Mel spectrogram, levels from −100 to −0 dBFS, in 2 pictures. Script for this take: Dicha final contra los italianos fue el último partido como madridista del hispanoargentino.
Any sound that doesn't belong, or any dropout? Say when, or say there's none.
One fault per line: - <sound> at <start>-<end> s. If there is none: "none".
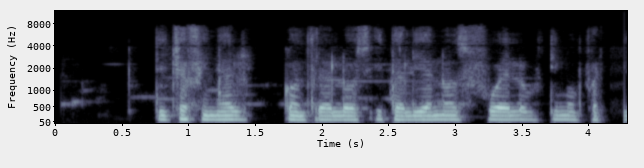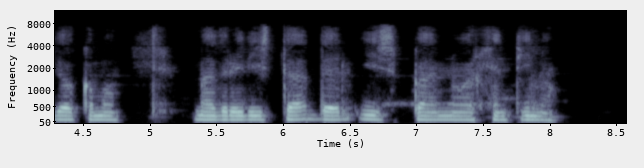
- dropout at 4.2-4.3 s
